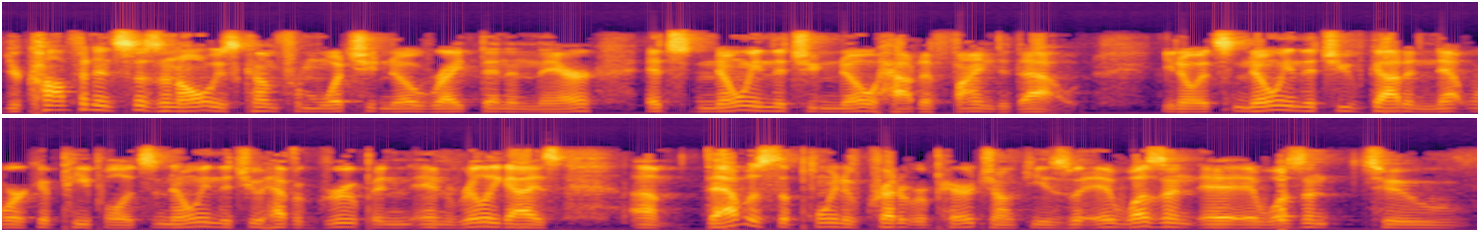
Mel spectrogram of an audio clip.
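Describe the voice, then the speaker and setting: A man's voice: mid-range voice, fairly quick, fairly bright tone, highs cut off. A man teaching a casual marketing lesson, talking to his viewers in a loose, conversational way with many fillers and restarts. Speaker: business coach.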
